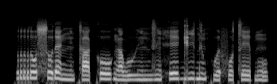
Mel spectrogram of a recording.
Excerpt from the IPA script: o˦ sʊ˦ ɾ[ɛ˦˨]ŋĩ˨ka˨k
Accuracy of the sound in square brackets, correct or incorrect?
correct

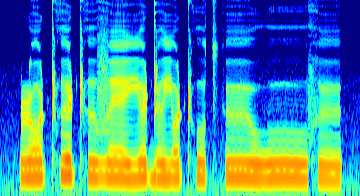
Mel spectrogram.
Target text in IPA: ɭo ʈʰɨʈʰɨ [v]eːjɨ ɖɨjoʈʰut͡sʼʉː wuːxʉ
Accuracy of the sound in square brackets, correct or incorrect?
correct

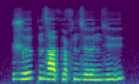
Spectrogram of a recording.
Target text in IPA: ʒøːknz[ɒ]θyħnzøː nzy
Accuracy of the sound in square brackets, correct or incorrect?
incorrect: ɑ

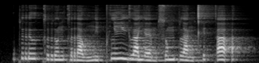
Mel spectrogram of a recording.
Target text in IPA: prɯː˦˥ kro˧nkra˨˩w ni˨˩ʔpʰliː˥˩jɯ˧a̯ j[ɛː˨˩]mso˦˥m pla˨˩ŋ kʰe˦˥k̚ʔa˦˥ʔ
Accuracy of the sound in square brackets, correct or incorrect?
correct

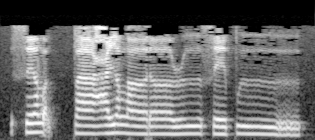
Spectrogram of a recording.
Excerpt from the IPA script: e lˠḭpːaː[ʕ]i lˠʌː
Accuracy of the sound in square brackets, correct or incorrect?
correct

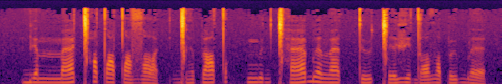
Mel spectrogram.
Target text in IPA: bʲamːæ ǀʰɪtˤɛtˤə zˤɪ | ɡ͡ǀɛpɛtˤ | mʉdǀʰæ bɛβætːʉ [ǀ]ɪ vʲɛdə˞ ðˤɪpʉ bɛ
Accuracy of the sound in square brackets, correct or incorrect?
correct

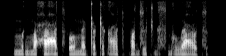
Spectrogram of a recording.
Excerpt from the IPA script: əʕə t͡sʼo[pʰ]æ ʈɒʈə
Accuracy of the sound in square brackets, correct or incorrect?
incorrect: m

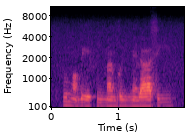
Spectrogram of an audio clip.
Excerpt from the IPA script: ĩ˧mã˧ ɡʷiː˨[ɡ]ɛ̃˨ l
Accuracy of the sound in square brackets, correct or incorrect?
incorrect: ŋ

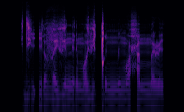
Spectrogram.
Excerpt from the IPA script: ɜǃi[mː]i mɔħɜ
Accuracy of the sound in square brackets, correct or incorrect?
correct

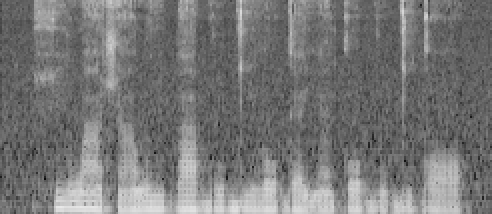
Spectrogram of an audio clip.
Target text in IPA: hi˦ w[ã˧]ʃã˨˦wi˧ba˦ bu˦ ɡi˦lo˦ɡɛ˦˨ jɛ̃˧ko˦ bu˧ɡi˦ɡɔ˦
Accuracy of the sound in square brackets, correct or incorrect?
incorrect: ã˦˨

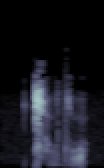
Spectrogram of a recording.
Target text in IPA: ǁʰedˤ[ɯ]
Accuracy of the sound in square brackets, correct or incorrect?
incorrect: ʊ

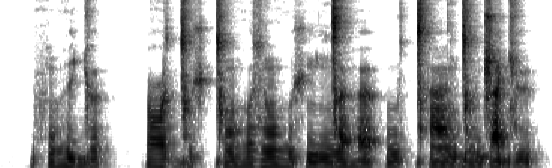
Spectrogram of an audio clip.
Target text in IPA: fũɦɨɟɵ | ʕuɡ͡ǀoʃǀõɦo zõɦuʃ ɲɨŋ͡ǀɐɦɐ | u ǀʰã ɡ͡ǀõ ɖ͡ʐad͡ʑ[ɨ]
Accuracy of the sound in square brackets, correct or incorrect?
incorrect: ʉ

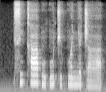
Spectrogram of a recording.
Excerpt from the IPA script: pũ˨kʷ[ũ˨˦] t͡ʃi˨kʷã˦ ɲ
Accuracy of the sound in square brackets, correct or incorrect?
correct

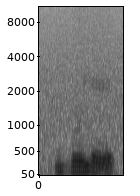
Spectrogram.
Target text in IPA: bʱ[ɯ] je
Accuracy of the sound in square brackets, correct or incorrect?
incorrect: u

